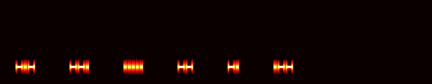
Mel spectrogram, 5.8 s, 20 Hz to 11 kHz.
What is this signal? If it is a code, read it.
Morse code, heard as a keyed tone, about 44 wpm, 700 Hz. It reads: K G 5 M N W
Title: USA Call Signs - 6 Characters - 6x Character Spacing - 45wpm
